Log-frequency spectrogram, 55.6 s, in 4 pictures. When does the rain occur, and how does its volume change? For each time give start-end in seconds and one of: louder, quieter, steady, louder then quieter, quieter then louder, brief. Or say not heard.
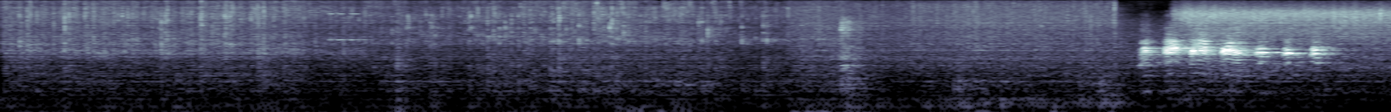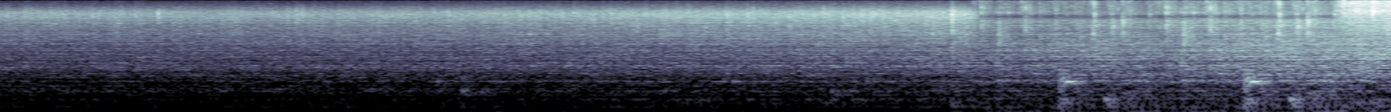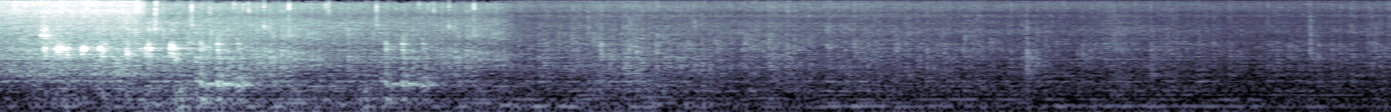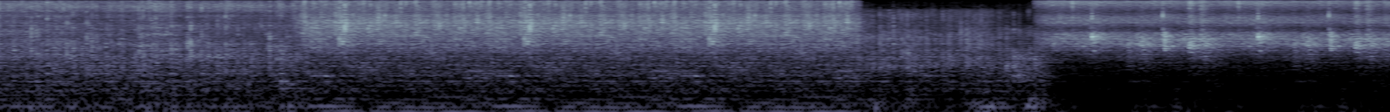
0.0-55.5 louder then quieter.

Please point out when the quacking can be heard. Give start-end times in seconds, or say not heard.
11.3-13.2, 28.2-29.9.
